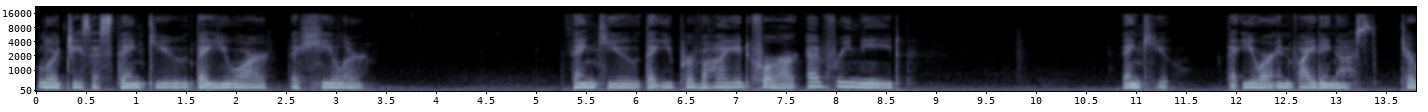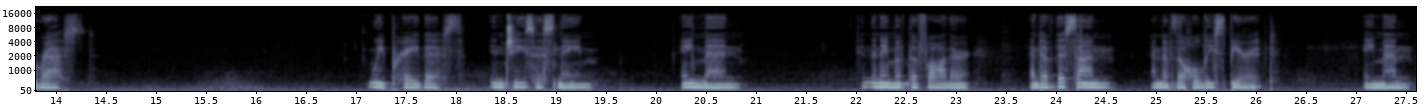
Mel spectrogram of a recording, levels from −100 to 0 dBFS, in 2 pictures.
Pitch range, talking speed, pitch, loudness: 120-185 Hz, 110 wpm, 175 Hz, -32 LUFS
